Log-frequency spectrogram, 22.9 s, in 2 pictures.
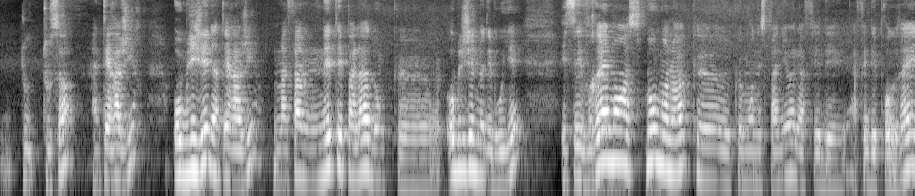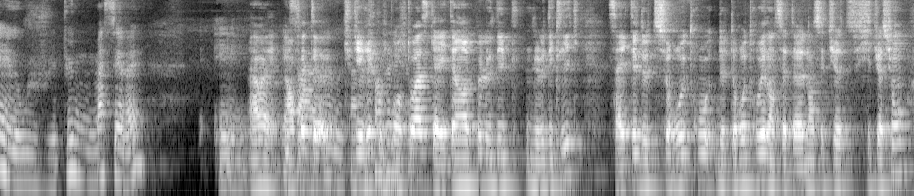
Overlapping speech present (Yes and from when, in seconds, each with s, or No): Yes, from 14.6 s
